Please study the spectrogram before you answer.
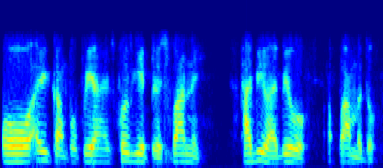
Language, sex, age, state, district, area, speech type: Manipuri, male, 45-60, Manipur, Kangpokpi, urban, conversation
